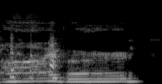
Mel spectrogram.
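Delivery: put-on slow muppet voice. Doing a quick impression of Snuffleupagus.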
